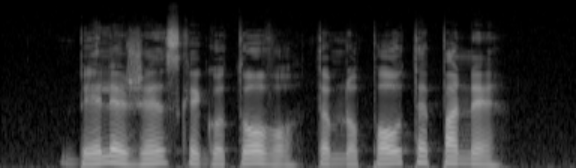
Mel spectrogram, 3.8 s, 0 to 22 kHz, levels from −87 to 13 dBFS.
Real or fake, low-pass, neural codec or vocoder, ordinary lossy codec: real; 19.8 kHz; none; none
